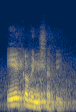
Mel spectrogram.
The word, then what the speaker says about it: एकविंशति: एकविंशति। एकविंशति क्या कहते हैं? एकविंशति। कुछ बच्चे इसको विशंति कहते हैं, इसका जो उच्चारण करते हैं वो गलत करते हैं, विशंति बोलते हैं।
